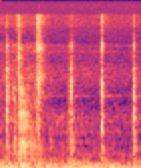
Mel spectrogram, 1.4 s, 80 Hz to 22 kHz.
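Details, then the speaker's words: 2001 Dodge Ram work truck, in the cab: left turn signal clicking crisply and evenly at a normal pace, about three per second; flasher and bulbs on that side working normally. "So, just a normal sounding and looking turn signal there, but let's try our right now."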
